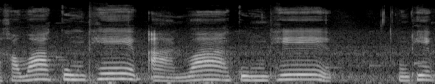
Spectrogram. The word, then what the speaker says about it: กรุงเทพฯ: เจ็บ นะ คะ เขา ว่า กรุงเทพ อ่าน ว่า กรุงเทพฯ กรุงเทพ ก็ เป็น วง หลวง ของ ประเทศ ไทย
